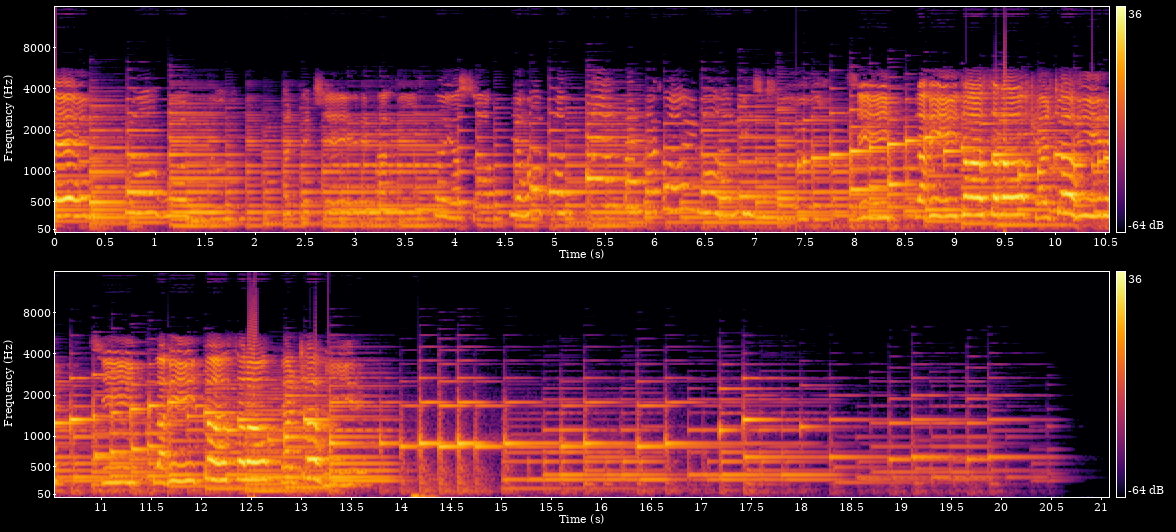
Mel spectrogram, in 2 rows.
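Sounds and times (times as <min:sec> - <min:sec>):
tenors singing: 0:00.0 - 0:13.7.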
